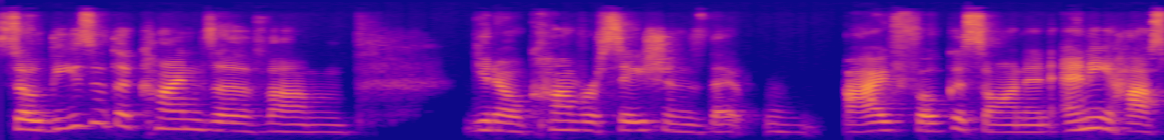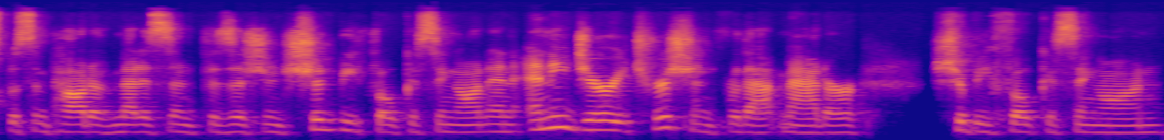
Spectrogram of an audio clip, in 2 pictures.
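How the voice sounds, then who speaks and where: A normal speaking voice talks at a fairly quick pace with ordinary pitch variation. The recording is very clean, with a silent background. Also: woman, fairly low pitch for a woman. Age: 40s. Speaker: hospice and palliative medicine physician. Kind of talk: interview conversation.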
